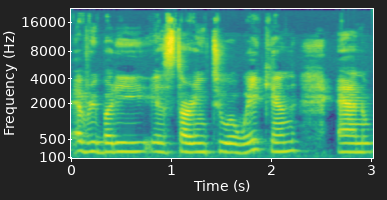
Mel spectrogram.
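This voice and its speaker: Speaking with a non-native accent, a woman has a medium pitch. Her pace is very slow. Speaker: spiritual video creator. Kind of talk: personal testimony to camera. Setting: talking to a camera. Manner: halting, many fillers and repetitions.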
